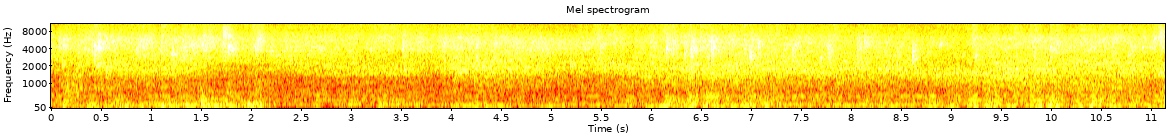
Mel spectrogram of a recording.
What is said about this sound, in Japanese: 目に水と泡が入らないように気をつけてね。湯加減はどうかな。冷たくない？ちょうどいい？それじゃあこのままシャワシャワっといくね。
